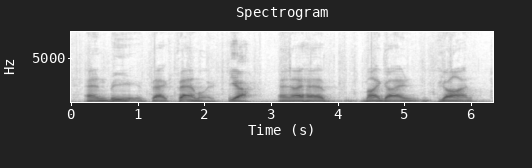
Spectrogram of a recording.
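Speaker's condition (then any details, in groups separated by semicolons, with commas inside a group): Parkinson's disease; years since onset; voice changes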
